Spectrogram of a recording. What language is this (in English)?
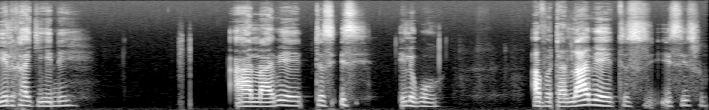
Geji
